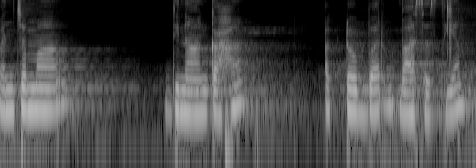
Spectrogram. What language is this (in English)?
Sanskrit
